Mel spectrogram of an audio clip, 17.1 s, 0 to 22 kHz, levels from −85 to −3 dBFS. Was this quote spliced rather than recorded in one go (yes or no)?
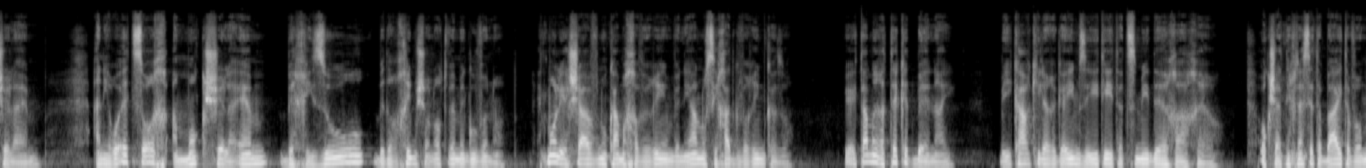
yes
